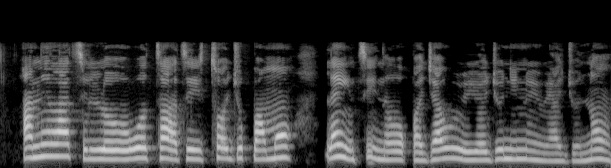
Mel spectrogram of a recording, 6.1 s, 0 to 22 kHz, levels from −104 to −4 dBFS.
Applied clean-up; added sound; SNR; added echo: none; none; none; none.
